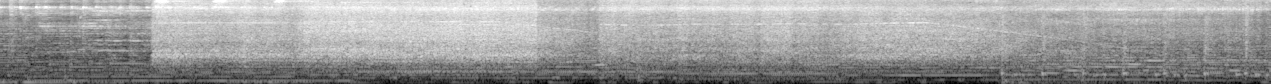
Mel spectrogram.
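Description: A handheld electric power tool running on a plywood speaker cabinet: a steady, noisy whir that starts about a second and a half in, is loudest for a couple of seconds, and stops about ten seconds in, under background music.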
